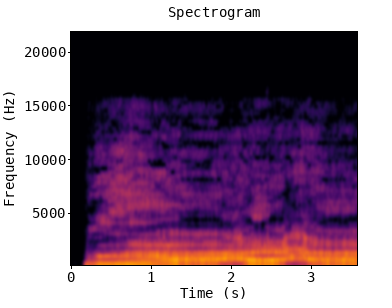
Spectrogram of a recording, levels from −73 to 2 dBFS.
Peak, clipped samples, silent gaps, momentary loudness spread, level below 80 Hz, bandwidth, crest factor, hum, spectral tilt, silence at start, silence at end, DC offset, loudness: -4 dBFS; under 0.1%; none; 4 LU; -64 dBFS; 16 kHz; 14 dB; none; -3.5 dB/octave; 0.15 s; 0 s; under 0.1%; -19 LUFS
